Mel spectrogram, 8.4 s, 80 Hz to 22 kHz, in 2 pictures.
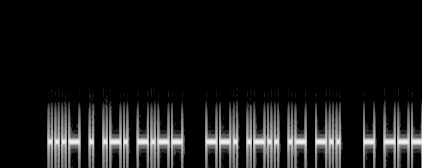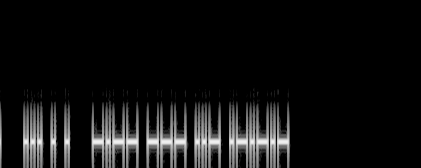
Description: Morse code, heard as a keyed tone, about 34 wpm, 700 Hz. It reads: VERY GLAD TO SEE YOU.
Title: Sentences from Top 800 Words 35wpm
